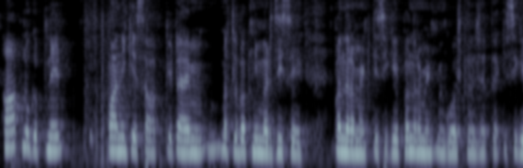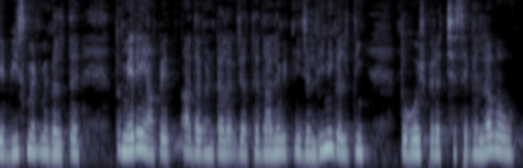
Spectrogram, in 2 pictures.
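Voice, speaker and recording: A woman with a sore, hoarse throat giving a rambling, homely cooking demonstration for her vlog. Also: lowish voice, fairly even intonation, fast talker, mellow. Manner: homely, rambling, self-correcting explanations. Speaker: cooking vlogger. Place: home kitchen, later outdoors under a fan.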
